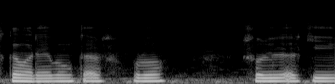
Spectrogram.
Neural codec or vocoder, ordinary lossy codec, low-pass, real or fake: none; none; 7.2 kHz; real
